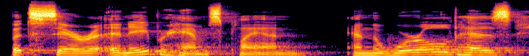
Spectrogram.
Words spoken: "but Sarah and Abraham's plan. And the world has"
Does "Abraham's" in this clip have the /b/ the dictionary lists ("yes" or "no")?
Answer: yes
